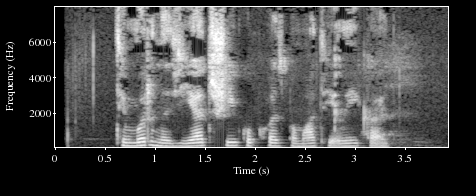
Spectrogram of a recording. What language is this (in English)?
Abkhazian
